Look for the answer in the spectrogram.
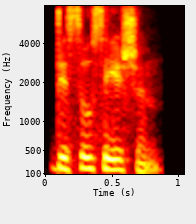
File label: "dissociation", Indian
